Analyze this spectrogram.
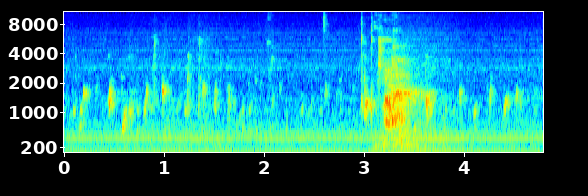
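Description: Paintbrush working thick, wet paint, mixing a little white and yellow into green on a palette: small irregular sticky clicks and squelches, with a longer, louder swish about three seconds in.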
